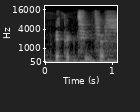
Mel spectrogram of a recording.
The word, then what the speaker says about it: Epictetus: famous stoic thinkers called Epictetus or epic Titus if you want to call him by another name or another pronunciation and uh I was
